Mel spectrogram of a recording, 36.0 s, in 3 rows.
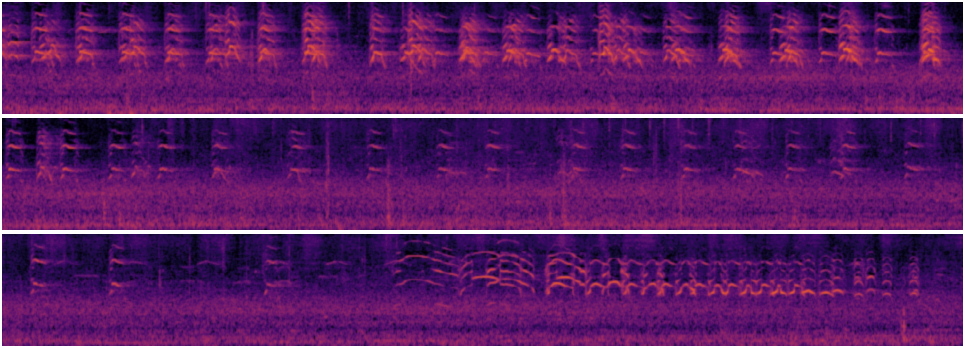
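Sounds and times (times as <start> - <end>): low outdoor rumble: 0.0 - 36.0
birds chirping: 24.4 - 35.7.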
